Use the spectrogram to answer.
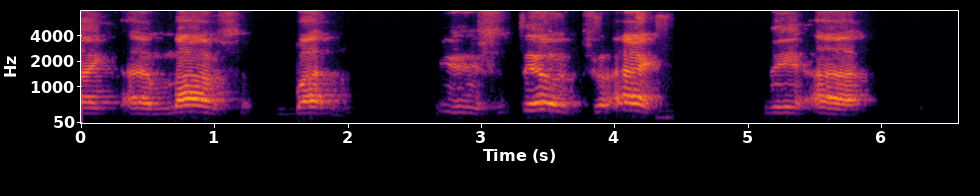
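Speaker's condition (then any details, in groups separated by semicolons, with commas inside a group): ALS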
